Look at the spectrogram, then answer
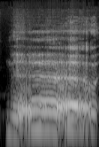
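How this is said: A deep, guttural moo from low in the throat. This is the sound cows really make. The speaker calls it right. "some like deep guttural sound"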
